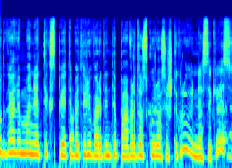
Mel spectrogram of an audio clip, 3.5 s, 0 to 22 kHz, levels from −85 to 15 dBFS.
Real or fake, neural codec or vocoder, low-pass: real; none; 14.4 kHz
